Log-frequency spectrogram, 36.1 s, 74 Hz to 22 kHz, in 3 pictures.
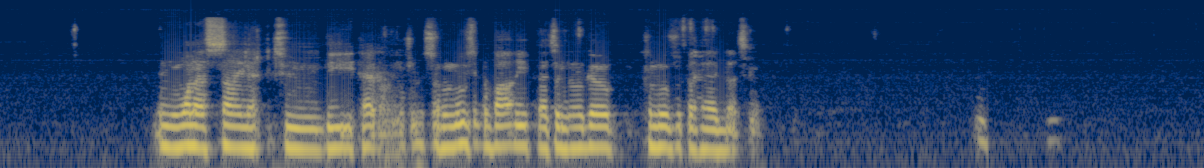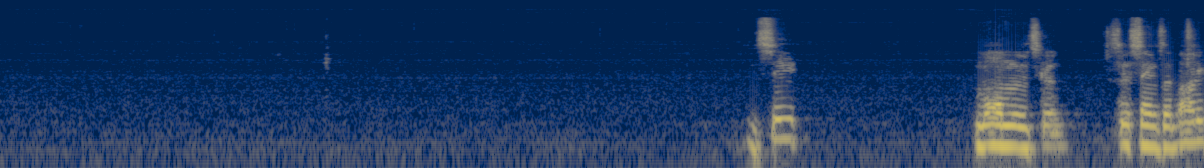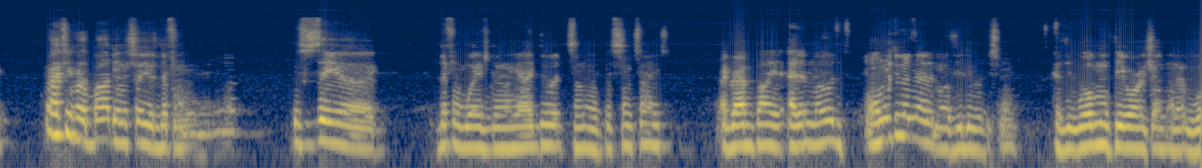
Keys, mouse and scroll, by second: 2.6 alt+h, 3.6 alt+h, 4.0 g, 6.7 click, 7.1-7.9 drag, 8.4 a, 8.5 g, 10.0 click, 10.3 click, 11.1 g, 12.7 click, 13.7 g, 14.8 click, 14.9 g, 16.0-16.9 drag, 17.2 a, 17.4 g, 18.1-18.6 drag, 18.8 r, 19.3 r, 21.5 click, 22.8 shift+middle click, 22.9 shift+click, 25.5 Tab, 29.0 shift+middle click, 29.9 shift+middle click, 30.4 g, 32.9 shift+middle click, 33.3 g, 34.4 click.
